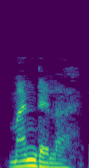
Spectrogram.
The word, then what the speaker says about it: Mandela: Mandela is how it's pronounced, as we heard there.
